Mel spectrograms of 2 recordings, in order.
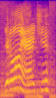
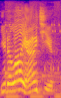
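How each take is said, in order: First: It is spoken in a put-on cat-like voice. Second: It is spoken in a plain, natural voice. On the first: The speaker calls it right. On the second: The speaker calls it wrong.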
